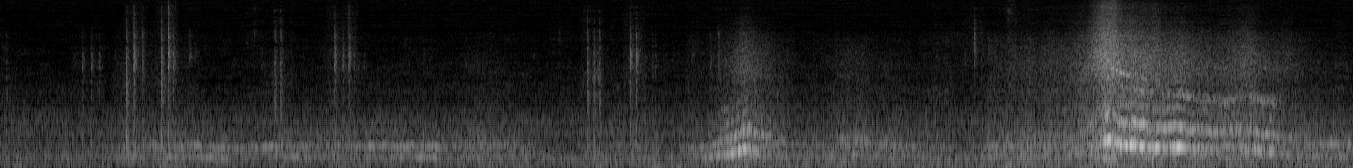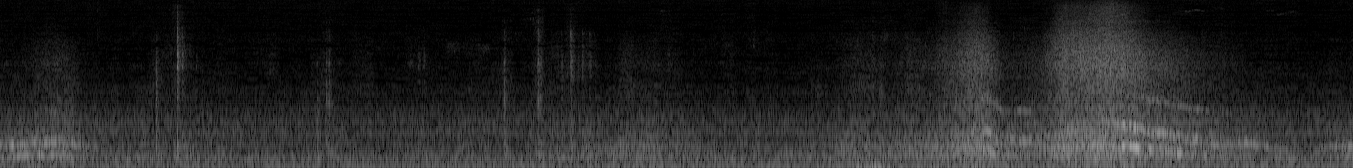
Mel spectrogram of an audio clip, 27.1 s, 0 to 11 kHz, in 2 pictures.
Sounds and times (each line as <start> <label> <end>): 0.0 creaking 20.9
0.0 Wind Cracked Window 27.0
